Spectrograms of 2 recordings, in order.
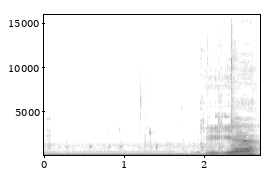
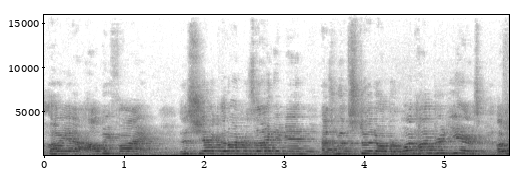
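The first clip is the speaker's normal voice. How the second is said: much louder and higher, yelling; yelling over wind; 6 semitones higher, 9 dB louder than usual. Acted. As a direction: shout over a howling windstorm. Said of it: "why I'm yelling right now".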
